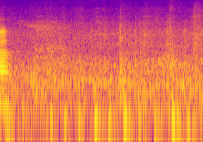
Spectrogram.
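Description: Low, uneven rumbling background noise with rapid faint knocks and no clear tone.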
